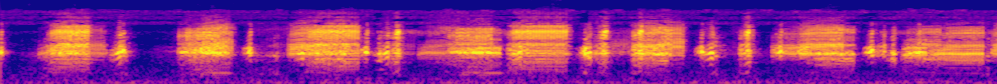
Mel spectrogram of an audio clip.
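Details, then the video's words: Wetland frogs calling at the water's edge, with a steady run of harsh, grating croaks in rapid bursts of about half a second and short pauses between them. Several animals overlap. "Relax to the Sound of Croaking Frogs"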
